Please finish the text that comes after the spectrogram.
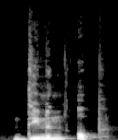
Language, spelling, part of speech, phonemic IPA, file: Dutch, dienen op, verb, /ˈdinə(n) ˈɔp/, Nl-dienen op.ogg
- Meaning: inflection of opdienen: 1. plural present indicative 2. plural present subjunctive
